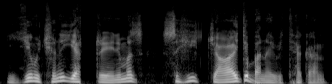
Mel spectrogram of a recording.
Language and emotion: Kashmiri, angry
